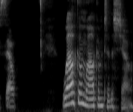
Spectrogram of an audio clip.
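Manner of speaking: slightly scratchy, sick-sounding voice. Host welcoming listeners back after being sick, voice a little scratchy. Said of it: "I notice my voice is a little scratchy".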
